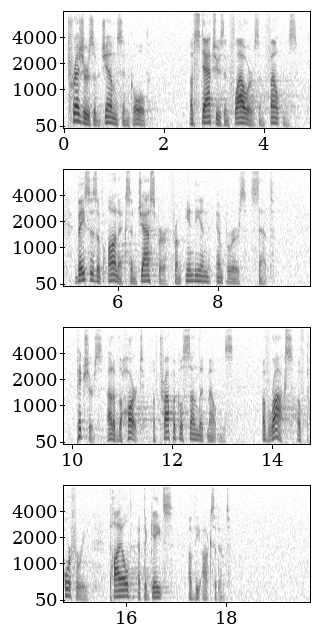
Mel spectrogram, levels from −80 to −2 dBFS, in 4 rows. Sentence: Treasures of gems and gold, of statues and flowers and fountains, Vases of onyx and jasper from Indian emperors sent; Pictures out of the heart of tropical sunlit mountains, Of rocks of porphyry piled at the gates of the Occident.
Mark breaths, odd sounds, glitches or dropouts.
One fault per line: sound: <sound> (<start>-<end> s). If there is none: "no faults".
no faults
